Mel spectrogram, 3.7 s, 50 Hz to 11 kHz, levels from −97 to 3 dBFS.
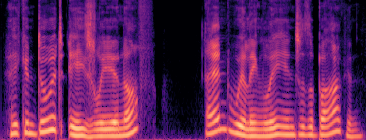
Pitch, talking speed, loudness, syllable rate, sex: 195 Hz, 180 wpm, -15 LUFS, 6.2 syllables/s, male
